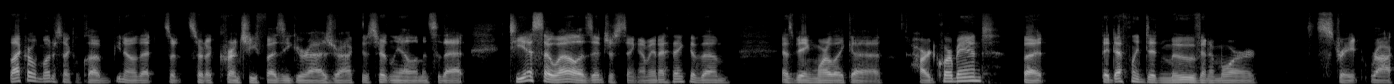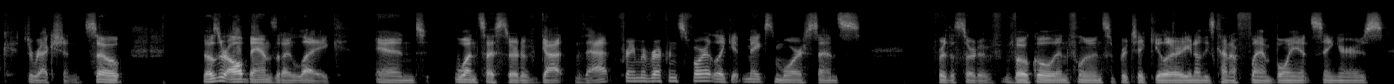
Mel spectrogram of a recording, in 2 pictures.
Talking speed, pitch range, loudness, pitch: 185 wpm, 90-110 Hz, -30 LUFS, 95 Hz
